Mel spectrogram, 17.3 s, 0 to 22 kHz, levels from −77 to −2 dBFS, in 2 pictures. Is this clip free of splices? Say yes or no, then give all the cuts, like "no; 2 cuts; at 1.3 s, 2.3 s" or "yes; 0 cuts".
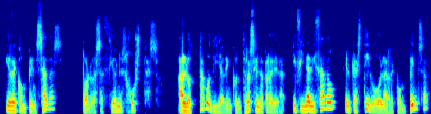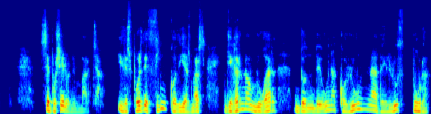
yes; 0 cuts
